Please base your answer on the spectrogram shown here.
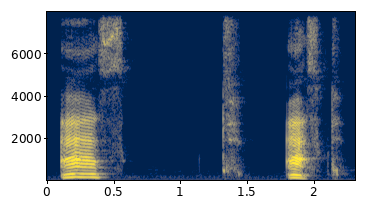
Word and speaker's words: asked: We make the position of the K but we don't release it. Asked asked.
